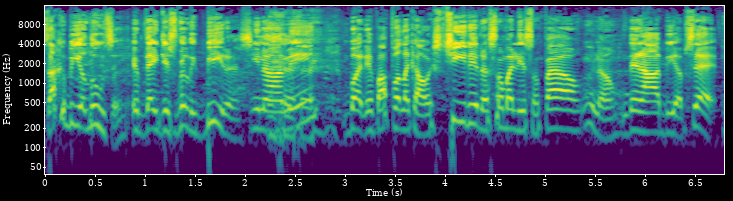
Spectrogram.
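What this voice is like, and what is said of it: Southern American accent. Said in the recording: “y'all southern accent”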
